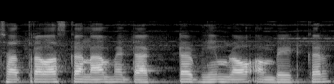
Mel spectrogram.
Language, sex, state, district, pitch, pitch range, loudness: Hindi, male, Uttar Pradesh, Lucknow, 115 Hz, 110-120 Hz, -17 LUFS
